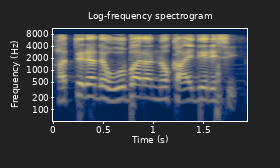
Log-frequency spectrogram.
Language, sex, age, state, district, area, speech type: Kannada, male, 45-60, Karnataka, Chitradurga, rural, read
